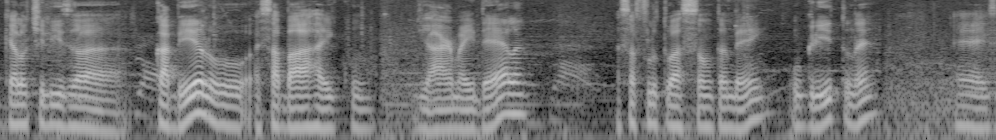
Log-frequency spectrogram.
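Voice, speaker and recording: A man with a Brazilian accent giving casual commentary as host of a gaming channel. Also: sits low. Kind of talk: casual video game showcase commentary. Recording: voice-over with faint noise.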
